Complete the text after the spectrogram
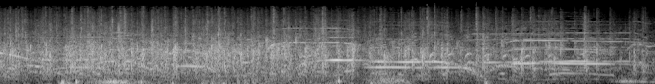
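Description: crowd, audience applause and cheering

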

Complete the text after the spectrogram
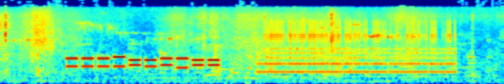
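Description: household object, telephone being dialed

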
